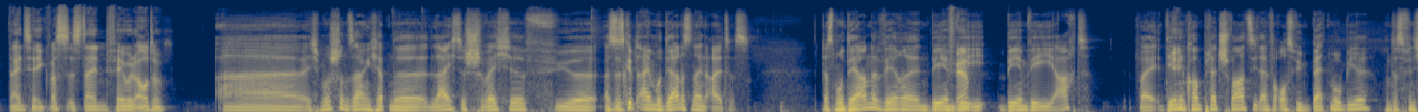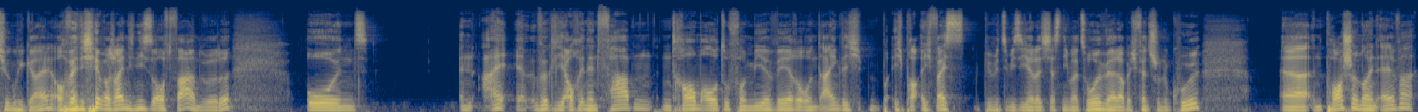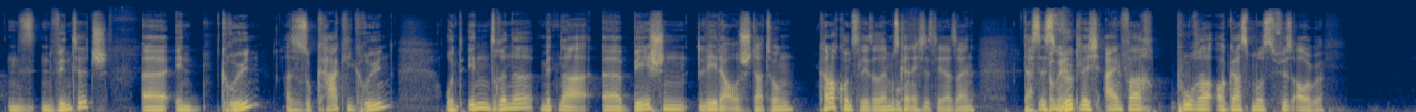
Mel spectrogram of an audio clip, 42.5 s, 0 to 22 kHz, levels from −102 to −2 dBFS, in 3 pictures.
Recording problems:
none

